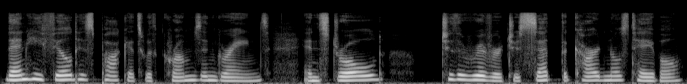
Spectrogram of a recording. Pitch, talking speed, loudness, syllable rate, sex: 190 Hz, 165 wpm, -18 LUFS, 4.5 syllables/s, female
